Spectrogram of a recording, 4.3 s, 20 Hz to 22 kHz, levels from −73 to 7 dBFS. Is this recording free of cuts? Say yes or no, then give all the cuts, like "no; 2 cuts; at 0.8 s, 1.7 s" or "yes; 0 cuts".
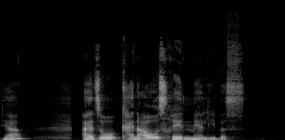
no; 1 cut; at 1.1 s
